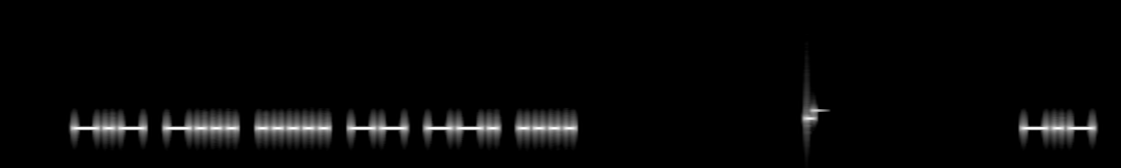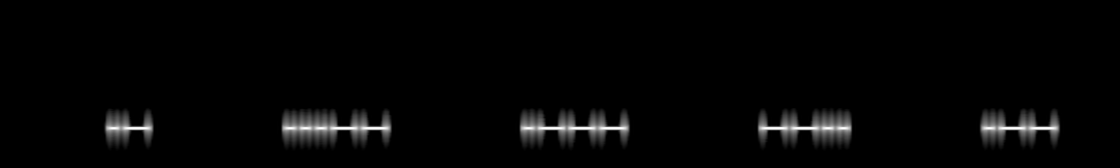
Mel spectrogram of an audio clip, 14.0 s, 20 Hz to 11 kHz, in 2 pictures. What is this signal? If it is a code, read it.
Morse code, heard as a keyed tone, about 25 wpm, spaced as for 13 wpm, 700 Hz. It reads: KB5MGH KA3JZW
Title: USA Call Signs - 6 Characters - 6x Character Spacing - 25wpm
